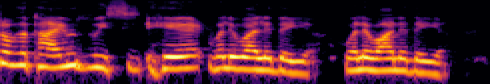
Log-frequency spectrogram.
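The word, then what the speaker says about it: ولوالدي: Again, most of the times we hear wali walidayya, wali walidayya. It's wali walidayya because there is an alif. It will elongate the sound of wa 2 seconds.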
